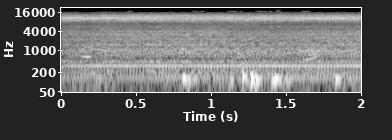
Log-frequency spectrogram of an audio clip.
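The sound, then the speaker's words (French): A loud, steady jackhammer on a construction site, used to make holes in the ground, hammers away in a continuous mechanical rattle with a low droning rumble, briefly swelling in a few heavier thumps, with no voices. “C'est le marteau piqueur. Il sert à faire des trous dans le sol.”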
